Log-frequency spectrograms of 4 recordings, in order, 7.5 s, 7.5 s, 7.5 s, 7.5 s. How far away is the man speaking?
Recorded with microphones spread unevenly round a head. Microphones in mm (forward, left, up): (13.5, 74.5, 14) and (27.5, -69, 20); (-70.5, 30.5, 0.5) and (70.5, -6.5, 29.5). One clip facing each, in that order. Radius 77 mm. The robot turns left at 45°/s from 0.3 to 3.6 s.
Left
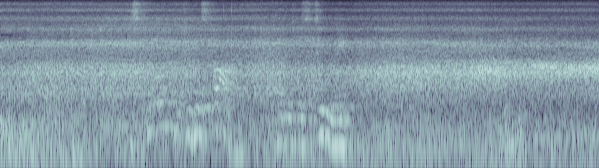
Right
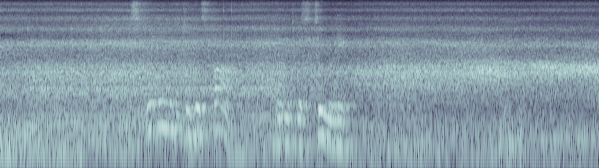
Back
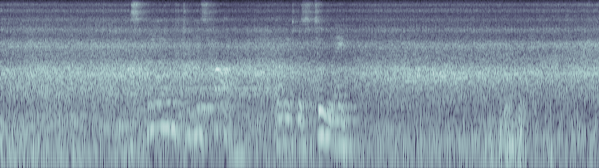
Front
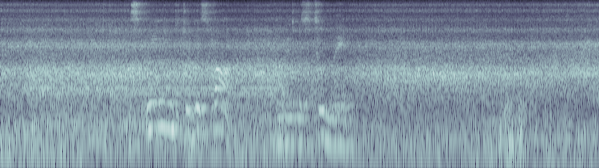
About 2.5 m.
